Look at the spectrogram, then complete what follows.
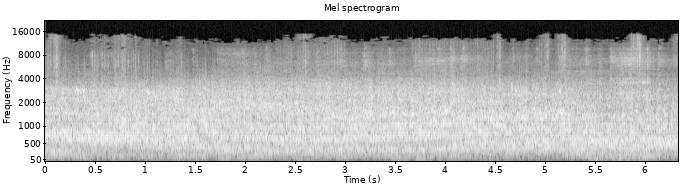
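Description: Dassault/Dornier Alpha Jet trainers of the Patrouille de France flying past in formation, their turbofan engines making a steady, loud jet roar.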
